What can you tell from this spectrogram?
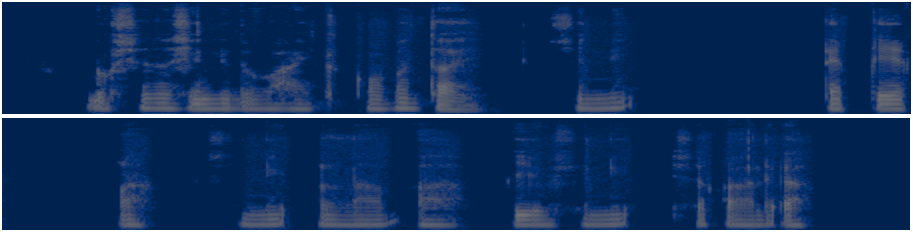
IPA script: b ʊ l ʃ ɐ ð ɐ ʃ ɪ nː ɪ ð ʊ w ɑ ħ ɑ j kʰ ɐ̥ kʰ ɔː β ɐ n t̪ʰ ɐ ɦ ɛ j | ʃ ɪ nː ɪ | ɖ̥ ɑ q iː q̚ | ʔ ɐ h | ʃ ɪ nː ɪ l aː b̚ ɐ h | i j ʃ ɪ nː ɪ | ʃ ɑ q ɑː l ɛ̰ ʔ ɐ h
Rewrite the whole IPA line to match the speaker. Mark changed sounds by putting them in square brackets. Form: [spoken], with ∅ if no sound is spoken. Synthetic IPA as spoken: b ʊ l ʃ ɐ ð ɐ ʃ ɪ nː ɪ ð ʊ w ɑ ħ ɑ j kʰ ɐ̥ kʰ ɔː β ɐ n t̪ʰ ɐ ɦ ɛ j | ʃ ɪ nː ɪ | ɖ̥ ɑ q iː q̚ | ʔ ɐ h | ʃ ɪ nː ɪ l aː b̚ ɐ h | i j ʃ ɪ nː ɪ | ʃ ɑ q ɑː l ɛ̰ ʔ ɐ h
